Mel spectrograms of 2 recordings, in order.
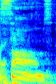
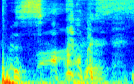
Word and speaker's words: Psalms: Psalms. Okay, don't you say nothing else. Psalms. Yeah, I know the P is silent. Normally, we turn into Psalms.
